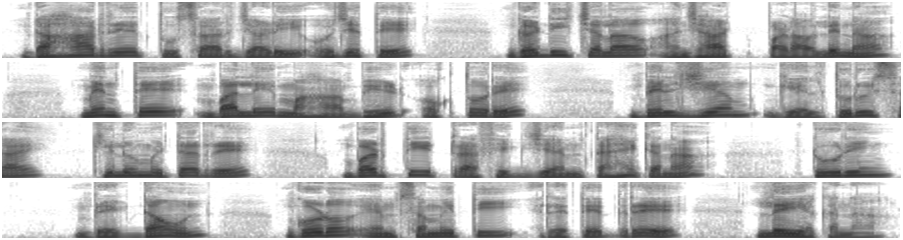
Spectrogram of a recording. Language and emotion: Santali, neutral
